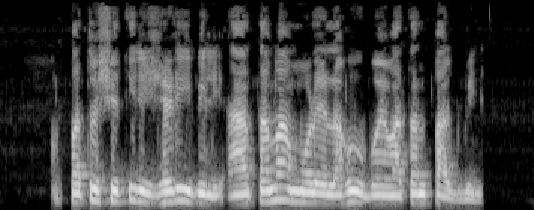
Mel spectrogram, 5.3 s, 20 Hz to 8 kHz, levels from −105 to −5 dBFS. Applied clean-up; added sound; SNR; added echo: none; none; none; none.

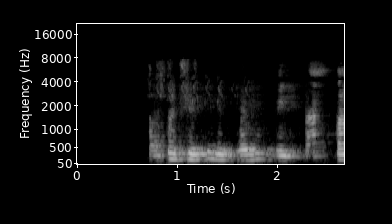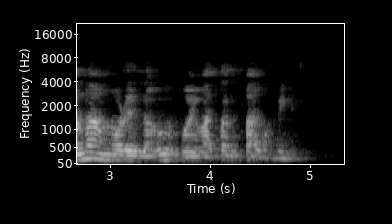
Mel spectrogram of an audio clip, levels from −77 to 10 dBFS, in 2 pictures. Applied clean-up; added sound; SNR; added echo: neural mask model DeepFilterNet 3.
